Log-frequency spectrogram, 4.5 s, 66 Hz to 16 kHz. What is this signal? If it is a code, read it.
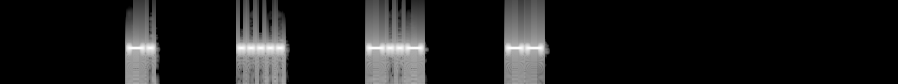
Morse code, heard as a keyed tone, about 52 wpm, spaced as for 17 wpm, 700 Hz. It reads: N5XM
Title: USA Call Signs - 6x Character Spacing - 50wpm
